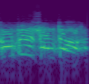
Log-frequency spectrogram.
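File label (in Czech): Czech aircraft destroyed, mood medium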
